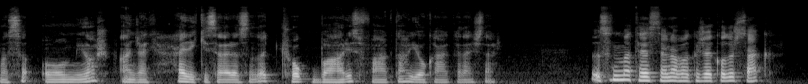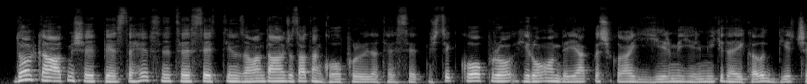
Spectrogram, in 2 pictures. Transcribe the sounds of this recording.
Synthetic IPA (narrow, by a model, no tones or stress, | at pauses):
masɯolˠmujo̞ɾ̥a̰nd͡ʒakhæɾicʰisiaɾasɯnd̪at͡ʃʰo̞k̚baːɾisfaɾkt̪ˠajo̞kʰaɾkʰad̪aʃlˠa̰ɾ̥ | ɯsɯnmat̪ʰɛst̪lʲeɾinɛbakʰɯd͡ʒakʰo̞lˠuɾsak | d̪øɾt̪̚kʰaːlˠt̪mɯʃɛfpiɛst̪ɛɦepsinit̪ʰɛst̪ɛt̪ʰːiːnzamand̪aɦaːønd͡ʒazaːt̪ʰænɡo̞pʰɾo̞jud̪at̪ʰɛst̪ɛt̪̚miʃt̪ʰicɡ̥opɾo̞ɦiɾo̞onbiɾjaklˠaʃɯ̥ko̞lˠaɾakjiɾmijiɾmiːcʰid̪ajiːkʰalˠɯk̚biɾt͡ʃʰ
